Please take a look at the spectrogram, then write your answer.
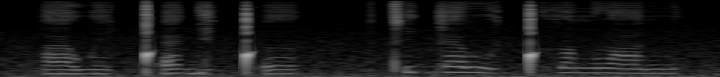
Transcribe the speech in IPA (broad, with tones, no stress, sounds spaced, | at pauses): a˨ w e˨ ǃʼ æ˦ ɡ i˨ ǃʼ ə˦ | tʼ i˦ ɡ æ˦ v ɯ˨ ǃʰ ɯ˦ n ðˤ i˦ n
